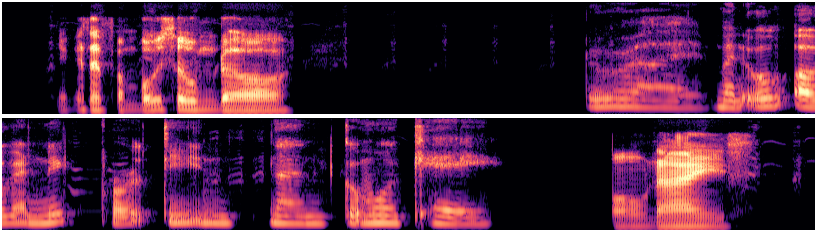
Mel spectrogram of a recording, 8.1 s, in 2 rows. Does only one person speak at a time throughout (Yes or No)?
Yes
